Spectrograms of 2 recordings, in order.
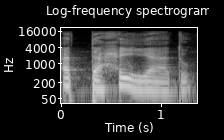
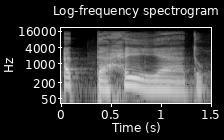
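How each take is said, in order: The two takes are said the same way.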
